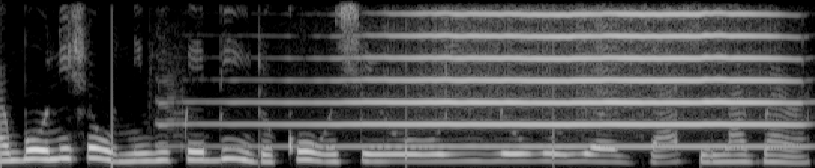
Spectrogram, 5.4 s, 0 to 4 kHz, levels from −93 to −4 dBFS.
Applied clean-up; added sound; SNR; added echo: none; Trumpet; -3 dB; none.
